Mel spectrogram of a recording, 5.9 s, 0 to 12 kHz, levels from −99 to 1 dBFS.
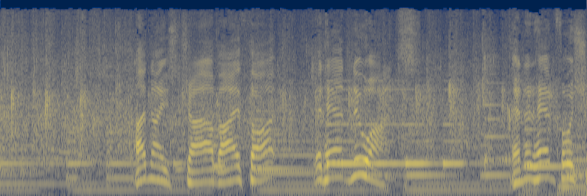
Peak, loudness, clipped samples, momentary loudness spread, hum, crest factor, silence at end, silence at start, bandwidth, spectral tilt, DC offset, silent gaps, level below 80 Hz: -4 dBFS; -24 LUFS; under 0.1%; 7 LU; none; 20 dB; 0 s; 0 s; 11 kHz; -4 dB/octave; under 0.1%; none; -48 dBFS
